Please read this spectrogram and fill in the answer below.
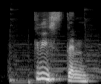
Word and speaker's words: Christen: junto a María Eliana, quiero decir bien tu apellido, Kristen. ¿Está bien o no? Perfecto, está Perfecto, perfecto. ya. Es medio difícil ahí cuando uno lo lee, pero la pronunciación no es tan compleja.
